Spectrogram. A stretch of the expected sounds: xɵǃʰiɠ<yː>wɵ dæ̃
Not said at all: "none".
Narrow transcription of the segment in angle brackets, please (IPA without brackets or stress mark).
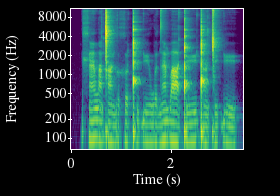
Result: yː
